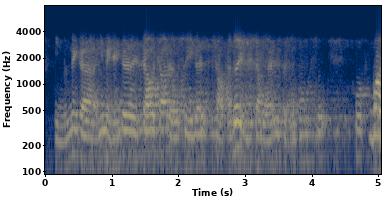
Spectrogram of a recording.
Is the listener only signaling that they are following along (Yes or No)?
No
